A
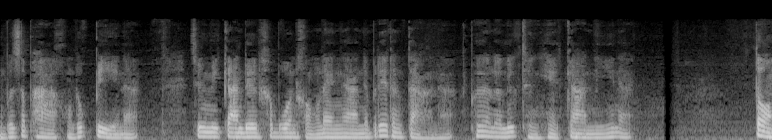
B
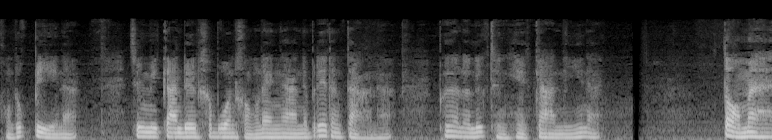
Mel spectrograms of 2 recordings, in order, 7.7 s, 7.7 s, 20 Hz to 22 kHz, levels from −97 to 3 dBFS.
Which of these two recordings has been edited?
A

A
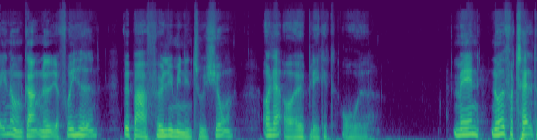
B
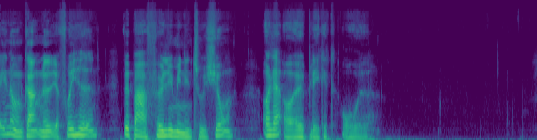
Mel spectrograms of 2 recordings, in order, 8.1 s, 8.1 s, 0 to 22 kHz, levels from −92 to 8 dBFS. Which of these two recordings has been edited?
A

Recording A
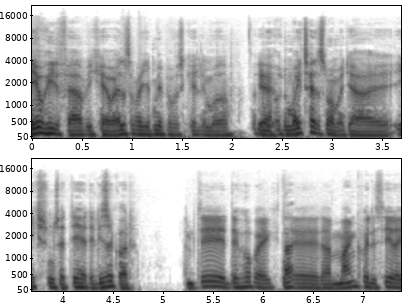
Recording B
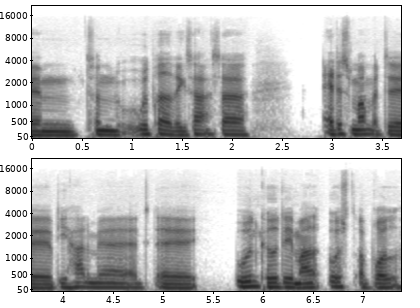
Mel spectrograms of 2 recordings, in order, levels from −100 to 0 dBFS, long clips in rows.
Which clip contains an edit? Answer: B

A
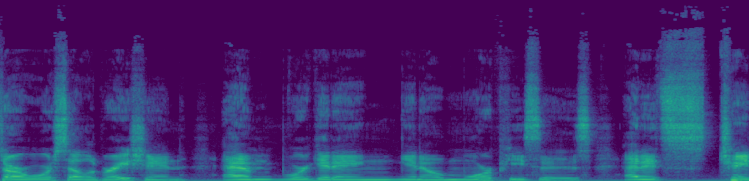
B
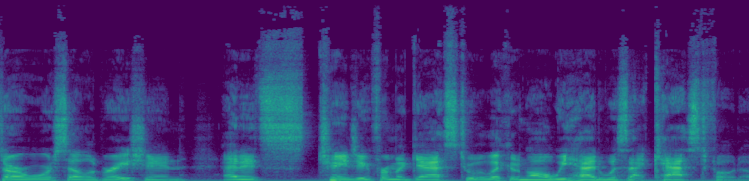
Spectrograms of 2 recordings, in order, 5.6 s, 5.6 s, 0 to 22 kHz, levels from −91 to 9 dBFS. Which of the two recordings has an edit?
B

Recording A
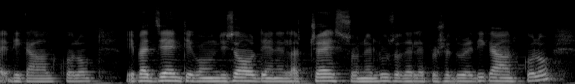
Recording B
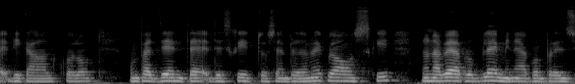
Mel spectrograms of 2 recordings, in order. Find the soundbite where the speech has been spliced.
A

